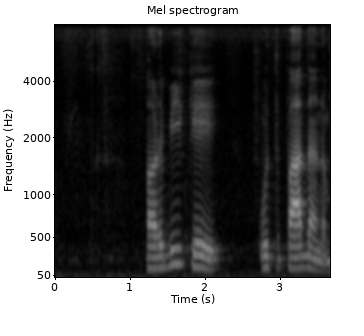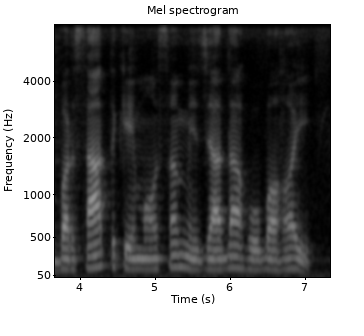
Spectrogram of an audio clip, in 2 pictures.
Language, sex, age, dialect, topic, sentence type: Magahi, male, 41-45, Western, agriculture, statement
